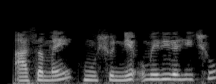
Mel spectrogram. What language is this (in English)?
Gujarati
